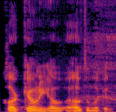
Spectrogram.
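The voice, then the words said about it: Imitates another person's voice. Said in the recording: “Is that a good impression of your uncle?”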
